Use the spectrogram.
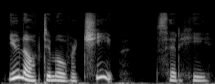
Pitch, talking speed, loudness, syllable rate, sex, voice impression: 210 Hz, 195 wpm, -19 LUFS, 5.3 syllables/s, female, very feminine, slightly adult-like, thin, slightly tensed, powerful, bright, slightly soft, clear, slightly fluent, slightly cute, intellectual, refreshing, sincere, calm, friendly, reassuring, slightly unique, elegant, slightly wild, sweet, lively, strict, intense, slightly sharp, slightly light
